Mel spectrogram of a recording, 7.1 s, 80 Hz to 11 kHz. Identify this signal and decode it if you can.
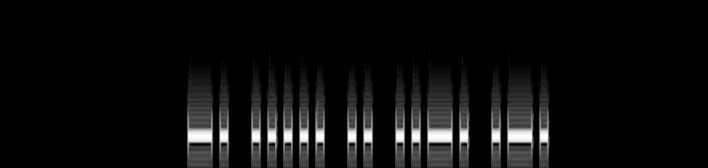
Morse code, heard as a keyed tone, about 15 wpm, 700 Hz. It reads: N5IFR
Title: USA Call Signs - 5 Characters - 15wpm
